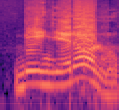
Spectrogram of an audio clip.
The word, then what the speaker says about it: vigneron: Vigneron. Viñerón, con acento en la N última.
